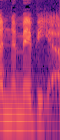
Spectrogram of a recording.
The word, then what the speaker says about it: Namibia: Um, so we have Adriana Lima, from Brazil, Alessandra Ambrosio from Brazil, Behati Prinsloo from, how do you say that? Nambia? – Uh, Namibia.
